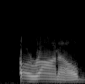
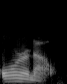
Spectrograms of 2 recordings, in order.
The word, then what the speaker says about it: Orono: So it should be Arono, but we pronounce it Orono.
